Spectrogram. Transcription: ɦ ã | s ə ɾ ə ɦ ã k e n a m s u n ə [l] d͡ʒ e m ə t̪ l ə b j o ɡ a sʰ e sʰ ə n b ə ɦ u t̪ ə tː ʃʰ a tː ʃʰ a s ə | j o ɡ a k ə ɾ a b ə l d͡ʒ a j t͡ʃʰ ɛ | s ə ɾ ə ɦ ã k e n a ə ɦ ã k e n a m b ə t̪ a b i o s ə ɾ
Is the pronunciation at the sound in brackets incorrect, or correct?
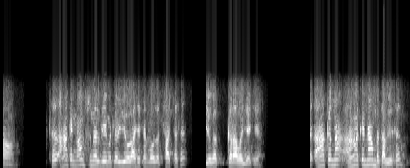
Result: correct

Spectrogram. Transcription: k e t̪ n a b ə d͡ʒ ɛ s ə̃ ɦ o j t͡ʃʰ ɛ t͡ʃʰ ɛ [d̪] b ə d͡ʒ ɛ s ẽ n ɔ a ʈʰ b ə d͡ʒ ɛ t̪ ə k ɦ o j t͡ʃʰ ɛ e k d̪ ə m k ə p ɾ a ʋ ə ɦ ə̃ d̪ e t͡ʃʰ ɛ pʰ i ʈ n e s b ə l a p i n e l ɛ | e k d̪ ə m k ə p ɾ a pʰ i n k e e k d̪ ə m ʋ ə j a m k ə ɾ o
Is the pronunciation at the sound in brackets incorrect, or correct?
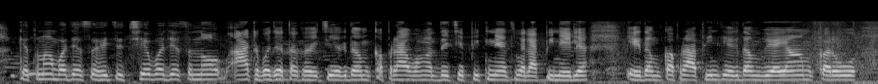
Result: incorrect: none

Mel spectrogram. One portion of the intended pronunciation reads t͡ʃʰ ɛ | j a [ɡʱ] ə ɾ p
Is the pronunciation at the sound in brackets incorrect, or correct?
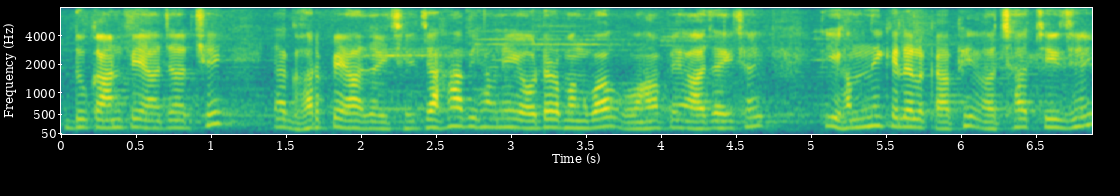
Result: correct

